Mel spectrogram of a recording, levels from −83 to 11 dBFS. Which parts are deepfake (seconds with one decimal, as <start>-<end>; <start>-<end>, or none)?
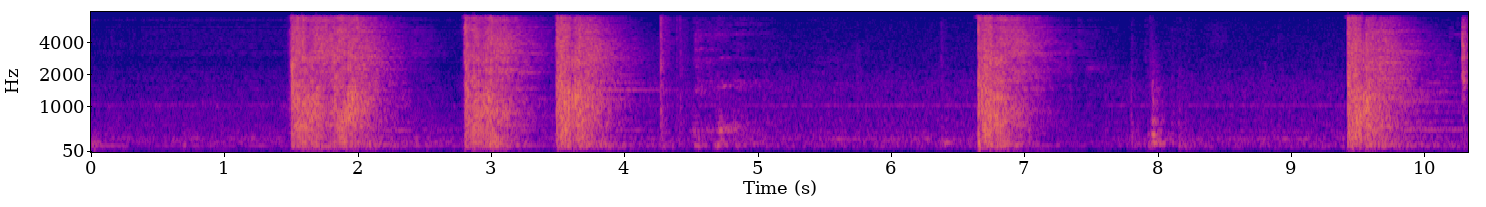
0.0-2.0; 2.4-3.5; 6.8-7.6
